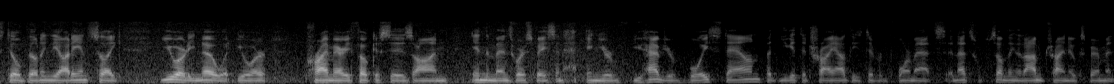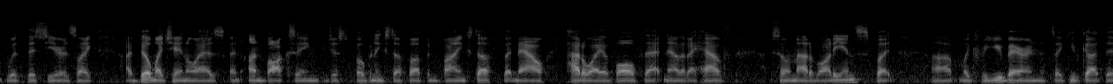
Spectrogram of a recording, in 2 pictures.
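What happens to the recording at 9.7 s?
Nothing goes wrong at 9.7 s; the speech there comes through intact, with no dropout, glitch or distortion to be heard.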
